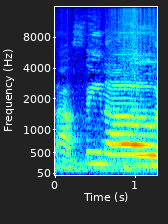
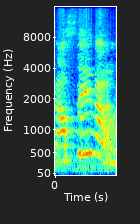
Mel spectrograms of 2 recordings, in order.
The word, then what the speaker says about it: Alsina: I was reading one on August Alsino and August Alsino. Yeah. Alsino. That's how you say it. It's Alsina with an A.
